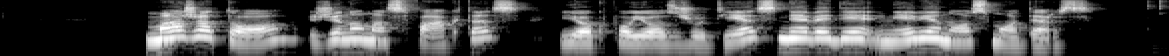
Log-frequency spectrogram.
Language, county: Lithuanian, Kaunas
